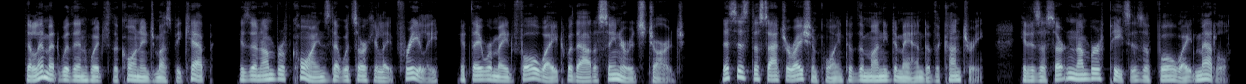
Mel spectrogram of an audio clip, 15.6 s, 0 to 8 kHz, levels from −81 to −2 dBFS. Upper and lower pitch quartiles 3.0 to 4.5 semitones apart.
No: average, 5.3 semitones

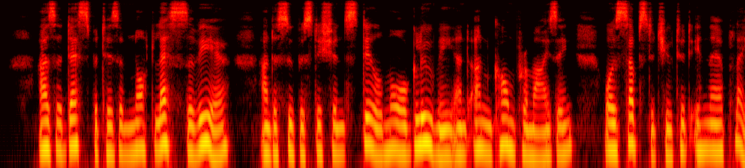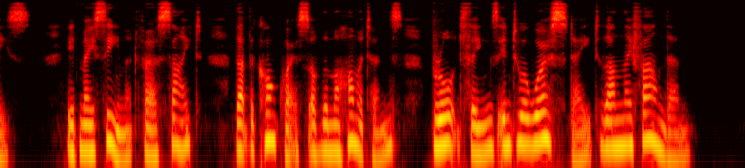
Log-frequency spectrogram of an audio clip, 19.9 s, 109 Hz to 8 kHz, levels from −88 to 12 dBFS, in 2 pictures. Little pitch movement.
No: average, 3.7 semitones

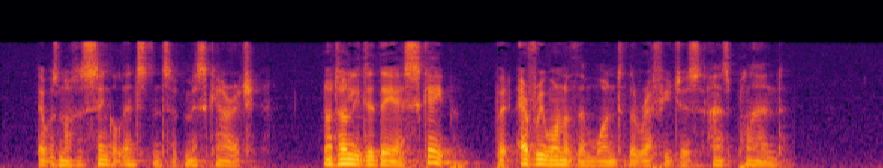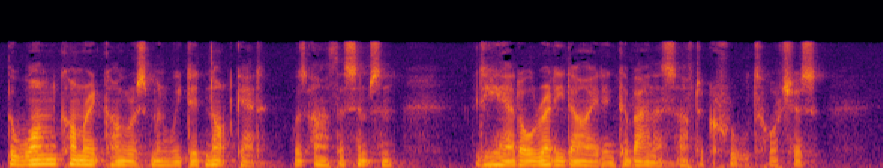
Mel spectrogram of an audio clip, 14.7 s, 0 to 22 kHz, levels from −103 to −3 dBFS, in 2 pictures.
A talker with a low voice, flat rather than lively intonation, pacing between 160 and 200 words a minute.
Yes: very low, 90 Hz; narrow, 1.8 semitones; average, 185 wpm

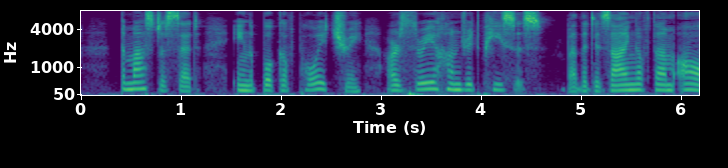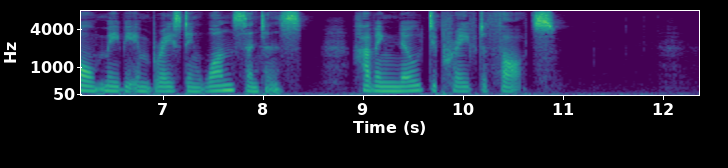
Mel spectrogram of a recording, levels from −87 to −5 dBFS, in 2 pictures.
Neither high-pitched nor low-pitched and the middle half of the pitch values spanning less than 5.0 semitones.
Yes: medium, 180 Hz; average, 3.8 semitones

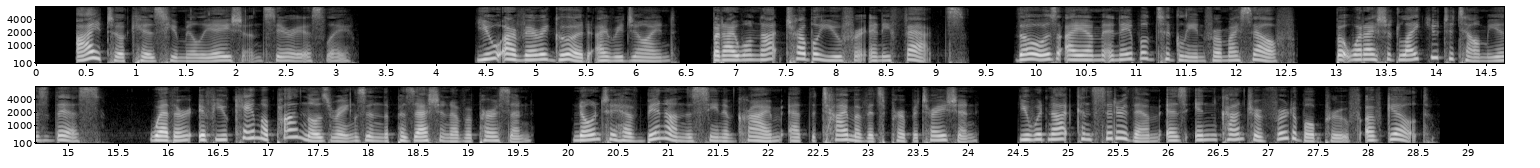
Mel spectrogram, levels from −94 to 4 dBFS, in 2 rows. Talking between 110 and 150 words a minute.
No: average, 160 wpm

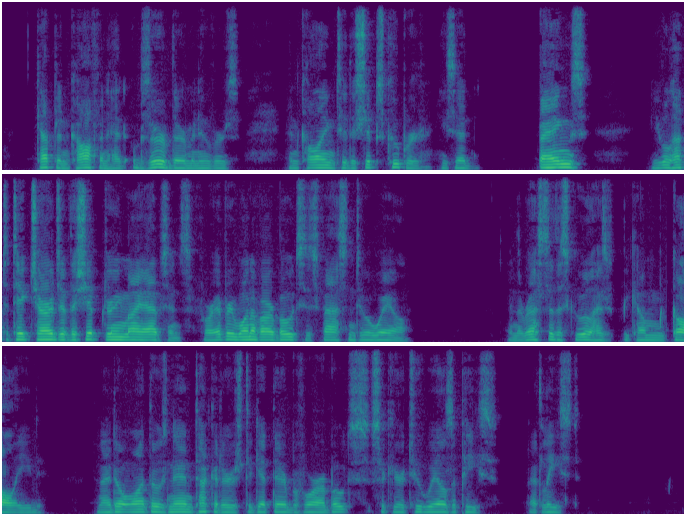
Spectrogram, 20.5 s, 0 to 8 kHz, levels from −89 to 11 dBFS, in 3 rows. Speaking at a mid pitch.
No: low, 120 Hz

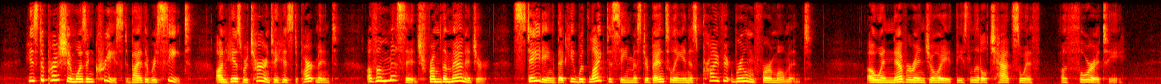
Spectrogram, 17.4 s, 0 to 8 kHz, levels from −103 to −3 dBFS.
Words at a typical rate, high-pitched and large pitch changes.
Yes: average, 150 wpm; high, 220 Hz; wide, 7.0 semitones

